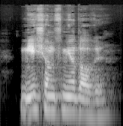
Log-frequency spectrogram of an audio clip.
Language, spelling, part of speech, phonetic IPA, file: Polish, miesiąc miodowy, noun, [ˈmʲjɛ̇ɕɔ̃nt͡s mʲjɔˈdɔvɨ], LL-Q809 (pol)-miesiąc miodowy.wav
